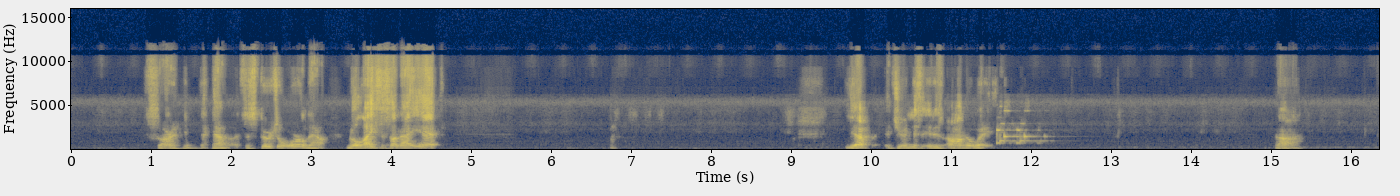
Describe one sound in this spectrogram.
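A middle-aged man speaks with animation close to a microphone, in short bursts.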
